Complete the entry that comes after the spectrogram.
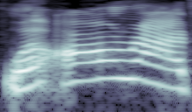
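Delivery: high, goofy voice; squeaky simple-minded fellow; chirpy dimwit voice; Booger voice. A narrator's reading. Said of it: "said Booger".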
